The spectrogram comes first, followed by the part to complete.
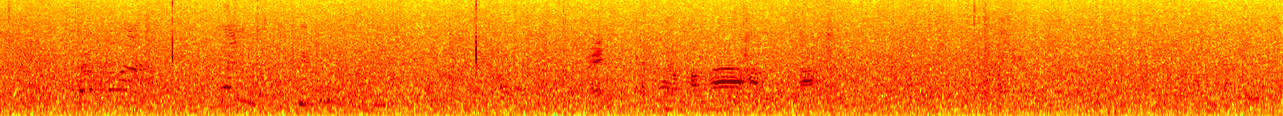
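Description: A steady rush of water, with faint voices behind it and one short, louder call about seven seconds in.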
